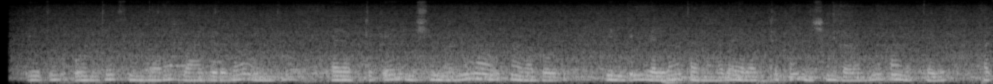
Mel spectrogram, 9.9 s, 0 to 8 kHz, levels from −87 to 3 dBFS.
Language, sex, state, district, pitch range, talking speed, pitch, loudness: Kannada, female, Karnataka, Raichur, 140-165 Hz, 85 wpm, 150 Hz, -25 LUFS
